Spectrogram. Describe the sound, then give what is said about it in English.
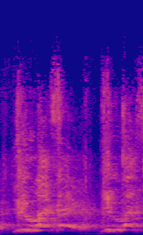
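A large crowd at AmFest roars and cheers as the doors open and people enter the event hall, a dense, sustained wash of many voices swelling and dipping slightly, with a few higher shouts rising out of the din. “So we had an early crowd of reprobates that snuck in, obviously, the war.”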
